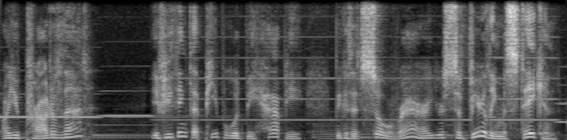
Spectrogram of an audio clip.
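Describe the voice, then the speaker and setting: A young man voicing an earnest, caring dorm caretaker for a fan dub, gently narrating his own thoughts in first person. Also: a little high, sing-song, a little fast. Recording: faint music under the voice.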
